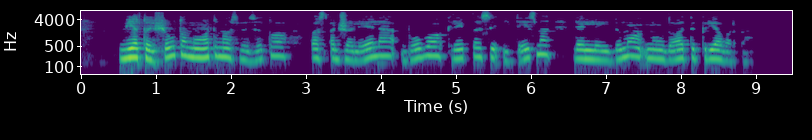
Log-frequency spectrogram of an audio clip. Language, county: Lithuanian, Alytus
